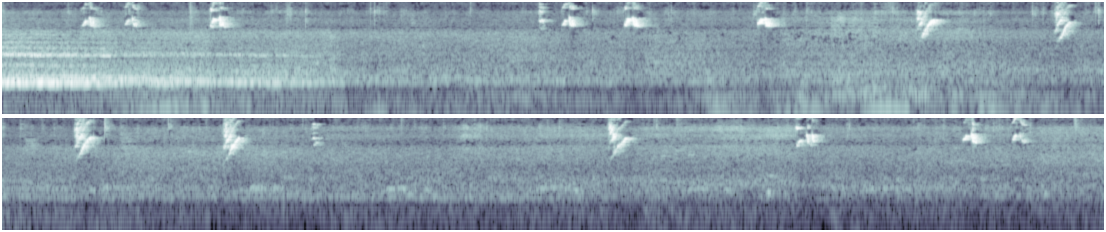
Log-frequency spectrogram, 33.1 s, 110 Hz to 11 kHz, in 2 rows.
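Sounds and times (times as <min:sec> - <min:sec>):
bird chirping: 0:01.2 - 0:03.7, 0:08.0 - 0:08.7, 0:09.3 - 0:09.7, 0:11.3 - 0:11.8, 0:13.7 - 0:14.1, 0:25.6 - 0:26.0, 0:28.4 - 0:28.8, 0:30.9 - 0:32.0.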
